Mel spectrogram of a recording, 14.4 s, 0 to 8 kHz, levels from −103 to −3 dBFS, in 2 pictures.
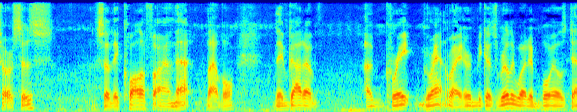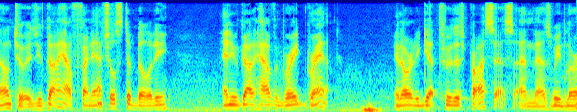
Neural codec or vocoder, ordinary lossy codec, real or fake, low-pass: codec, 16 kHz, 2 kbps, FunCodec, trained on LibriTTS, 25 frames a second; AAC, 48 kbps; fake; 7.2 kHz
